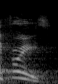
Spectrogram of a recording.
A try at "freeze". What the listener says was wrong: You don't move your top lip that much. I move my top lip so it doesn't come out stern.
